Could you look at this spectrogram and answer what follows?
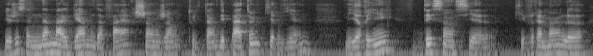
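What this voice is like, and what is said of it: Québécois French accent. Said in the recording (French): “mon accent, par exemple, québécois”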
